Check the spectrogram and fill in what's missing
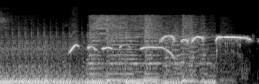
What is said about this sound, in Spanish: ¿Quién chifló?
